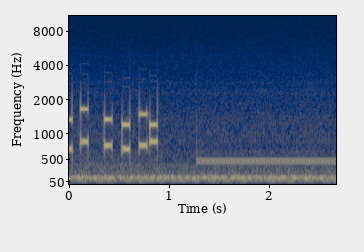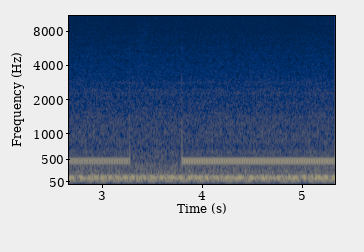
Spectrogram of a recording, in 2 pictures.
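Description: telephone number being dialed

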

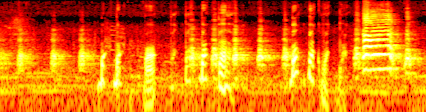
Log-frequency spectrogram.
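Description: chicken clucking

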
